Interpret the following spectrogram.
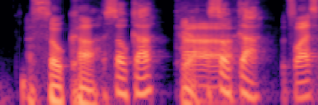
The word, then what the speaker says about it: Ahsoka: Ahsoka. Ahsoka.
